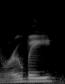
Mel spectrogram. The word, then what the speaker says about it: RWBY: I guess you maybe pronounce it as Ruby.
